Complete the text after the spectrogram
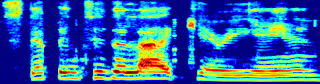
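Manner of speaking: small, high little-lady voice. Speaker quotes the movie, doing the Poltergeist little lady voice. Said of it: "that little lady from Poltergeist doing that voice".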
